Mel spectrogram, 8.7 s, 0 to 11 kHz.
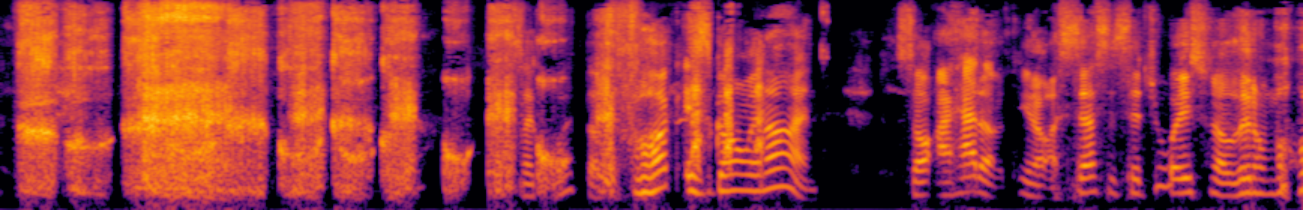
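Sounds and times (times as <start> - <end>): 
person vocally imitating two people snoring: 0.0 - 4.2
speech: 3.5 - 8.6
laughter: 4.0 - 5.4.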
